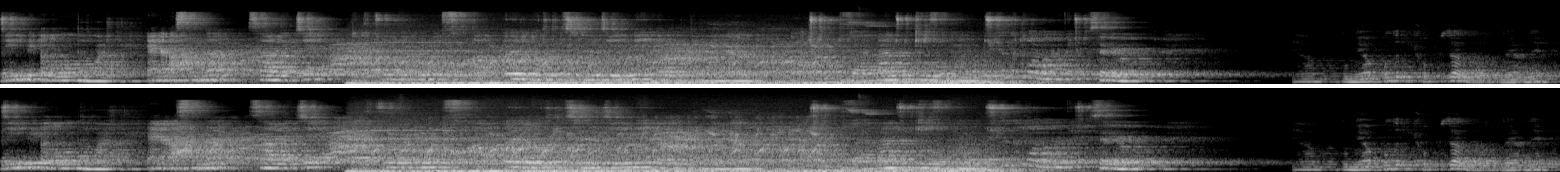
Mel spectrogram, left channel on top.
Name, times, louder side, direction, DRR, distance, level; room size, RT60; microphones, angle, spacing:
voice 1, 0.0-11.8, equal, 60° left, -3 dB, 6.5 m, -22 dB
sound 1, 1.7-8.3, right 3 dB, 75° right, 5.0 m, -25 dB
sound 2, 3.4-10.0, equal, 25° right, 5.1 m, -20 dB
voice 2, 12.9-15.4, equal, 5° right, 2 dB, 3.6 m, -30 dB
30.0 x 16.5 x 9.2 m, 2.1 s
head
